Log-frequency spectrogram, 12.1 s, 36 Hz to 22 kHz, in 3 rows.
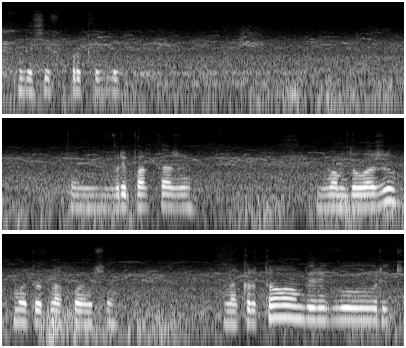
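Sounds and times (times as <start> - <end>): faint bird call: 0.0 - 12.0
rushing outdoor background noise: 0.0 - 12.0.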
